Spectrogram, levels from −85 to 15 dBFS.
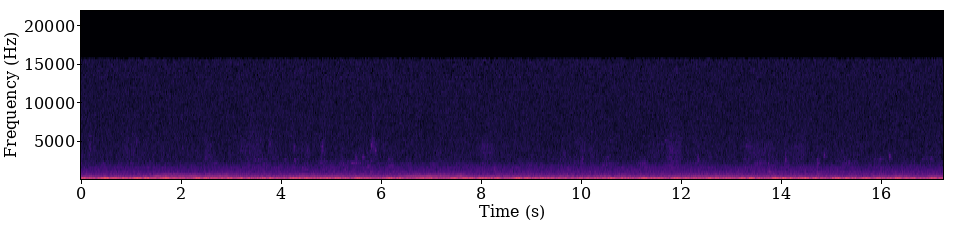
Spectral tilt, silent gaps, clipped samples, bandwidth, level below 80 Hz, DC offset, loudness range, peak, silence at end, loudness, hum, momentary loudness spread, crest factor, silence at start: -7 dB/octave; none; under 0.1%; 2.5 kHz; -30 dBFS; under 0.1%; 2 LU; -14 dBFS; 0 s; -39 LUFS; none; 4 LU; 12 dB; 0 s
